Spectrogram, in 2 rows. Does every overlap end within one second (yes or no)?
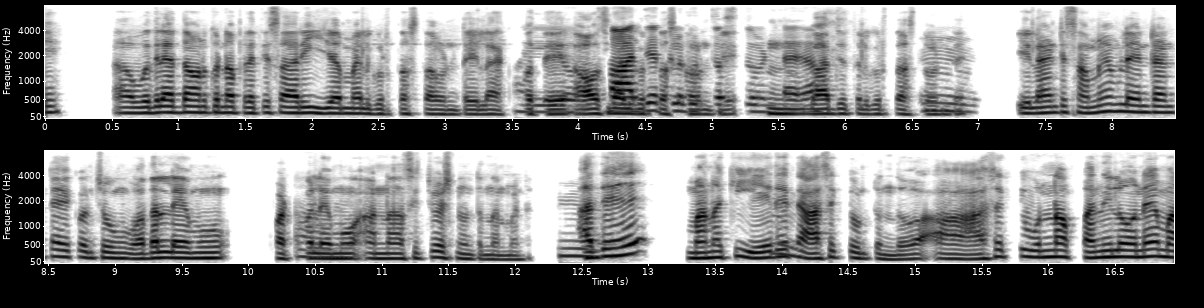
no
